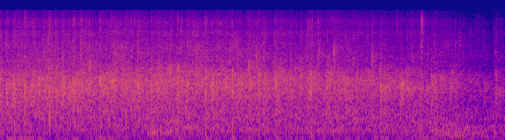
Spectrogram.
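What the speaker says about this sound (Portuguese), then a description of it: "pedir uma salva de palmas também para o professor Eduardo" An audience at a Brazilian lecture on high school education reform claps for a professor, a dense patter of applause that starts fairly full and gradually thins and fades, heard faint and at a distance.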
